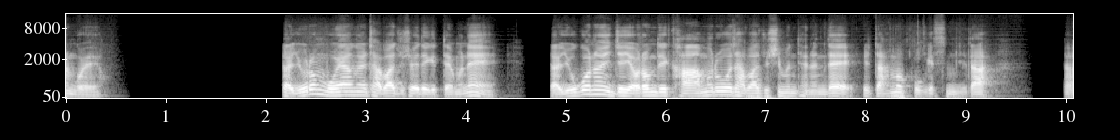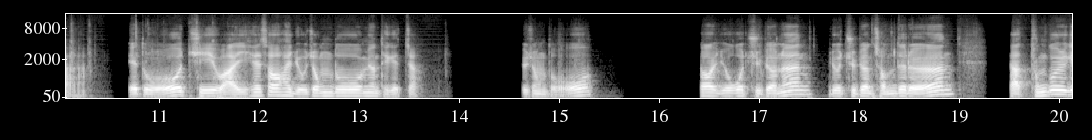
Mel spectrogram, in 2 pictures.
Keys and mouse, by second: 4.4-5.6 drag, 10.1 w, 11.3 g, 11.6 y, 12.8 click, 19.4-20.1 middle drag.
